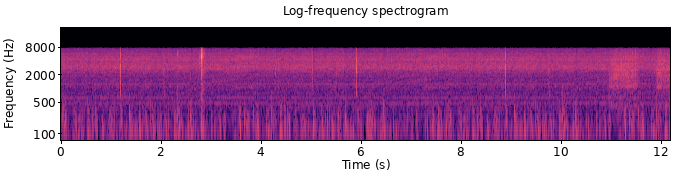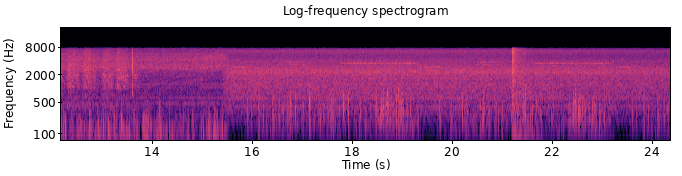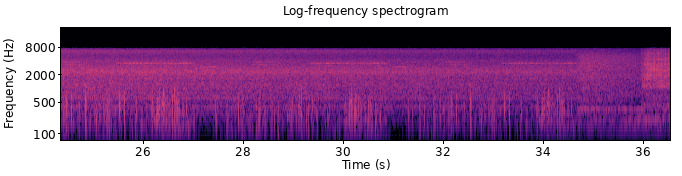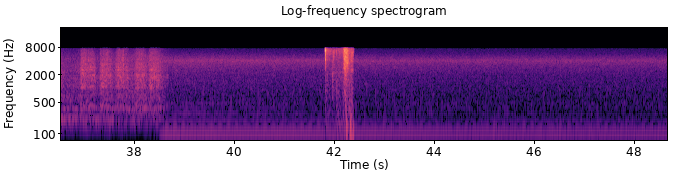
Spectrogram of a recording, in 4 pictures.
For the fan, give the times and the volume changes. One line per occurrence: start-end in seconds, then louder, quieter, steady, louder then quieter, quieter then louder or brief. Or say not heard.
0.0-48.6 quieter.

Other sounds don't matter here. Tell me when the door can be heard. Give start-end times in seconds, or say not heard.
2.3-2.9, 21.2-21.6, 41.8-42.5.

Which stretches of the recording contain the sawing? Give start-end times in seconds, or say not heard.
10.9-13.8, 36.0-38.7.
